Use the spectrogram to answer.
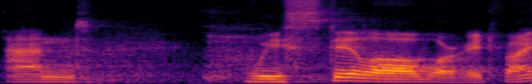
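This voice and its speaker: Noticeable background noise sits under this man's voice, which shows ordinary pitch variation. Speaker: conference speaker on AI ethics. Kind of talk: conference talk.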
